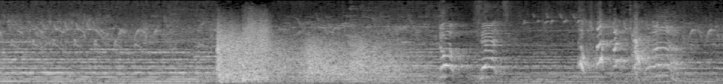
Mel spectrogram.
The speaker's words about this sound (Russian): Глупый пес! Не нашел птицу!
